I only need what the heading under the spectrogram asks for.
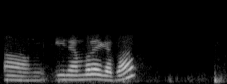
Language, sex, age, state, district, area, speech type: Telugu, female, 18-30, Andhra Pradesh, Kadapa, rural, conversation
